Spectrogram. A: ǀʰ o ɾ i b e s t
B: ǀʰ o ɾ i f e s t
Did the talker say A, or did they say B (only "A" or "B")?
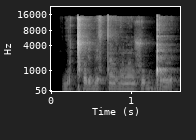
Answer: A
